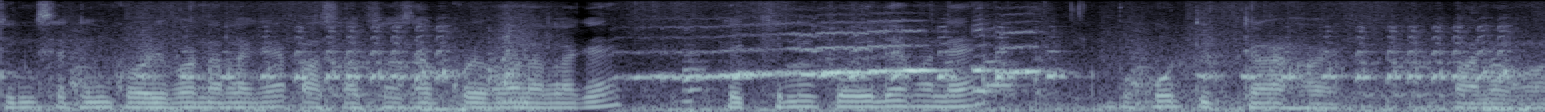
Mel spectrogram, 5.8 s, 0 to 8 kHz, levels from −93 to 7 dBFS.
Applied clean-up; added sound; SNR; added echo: none; Chicken, rooster; -1 dB; none.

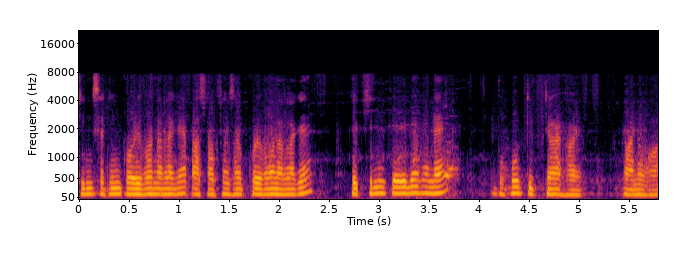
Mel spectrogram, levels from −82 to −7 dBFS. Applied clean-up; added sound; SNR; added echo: neural separator model SepFormer DNS4.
